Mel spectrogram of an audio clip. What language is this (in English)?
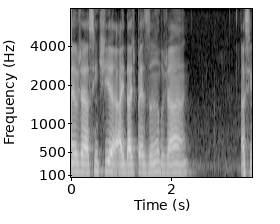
Portuguese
